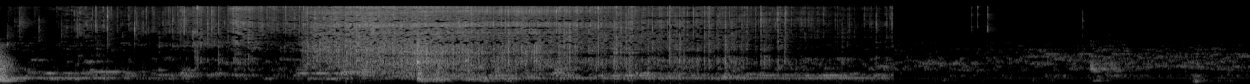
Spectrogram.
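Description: Hot oil tempering of mustard seeds, curry leaves and dried red chili sizzling as it is poured onto chutney. The sizzle swells about two seconds in, fades slowly and stops abruptly about nine seconds in.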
